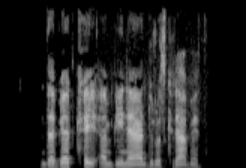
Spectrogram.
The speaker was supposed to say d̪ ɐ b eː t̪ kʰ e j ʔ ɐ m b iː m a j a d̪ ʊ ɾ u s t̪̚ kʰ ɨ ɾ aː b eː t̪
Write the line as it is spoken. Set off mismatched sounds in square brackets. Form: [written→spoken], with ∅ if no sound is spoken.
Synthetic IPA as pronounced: d̪ ɐ b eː t̪ kʰ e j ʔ ɐ m b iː [m→n] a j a d̪ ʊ ɾ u s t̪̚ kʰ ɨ ɾ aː b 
